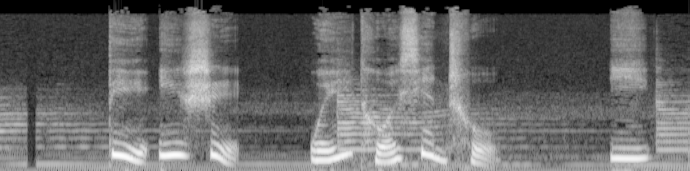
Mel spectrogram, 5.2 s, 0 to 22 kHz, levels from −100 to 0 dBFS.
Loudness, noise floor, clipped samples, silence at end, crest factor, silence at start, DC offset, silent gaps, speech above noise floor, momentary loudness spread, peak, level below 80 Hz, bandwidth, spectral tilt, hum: -10 LUFS; -40 dBFS; under 0.1%; 0 s; 12 dB; 0 s; 0.6%; none; 31 dB; 14 LU; 0 dBFS; -42 dBFS; 19.5 kHz; -4 dB/octave; none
